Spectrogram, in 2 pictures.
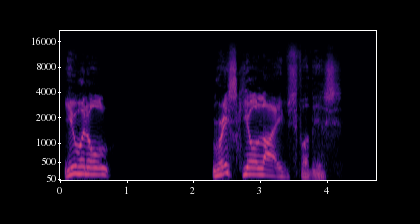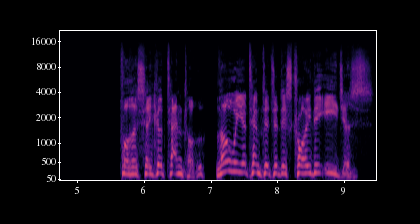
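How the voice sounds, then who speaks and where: Grave elderly king for a fantasy game: formal, dry recording, creaky voice that swings in pitch. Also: big pitch swings, takes it slowly, pauses often, pushed and bright, no echo, heavily acted. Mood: grave disbelief. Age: older. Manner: solemn, formal. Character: grave, weary older king.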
